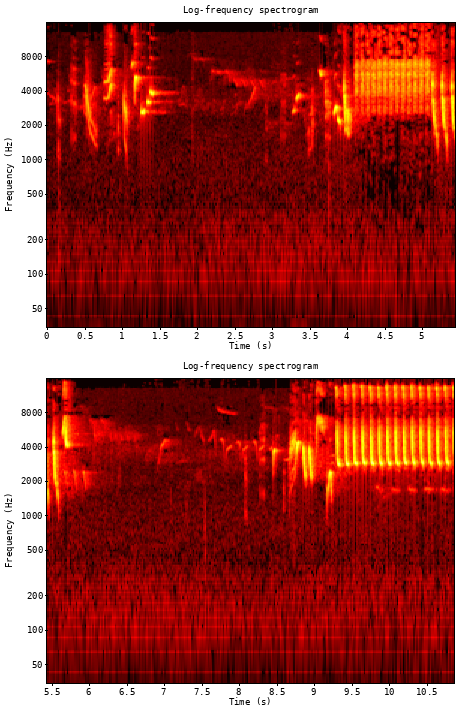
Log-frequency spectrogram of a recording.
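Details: Common nightingale song for training captive birds: varied phrases of sharp chirps, a dense buzzy trill, and a final long run of rapid, evenly repeated loud notes, separated by silent pauses.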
